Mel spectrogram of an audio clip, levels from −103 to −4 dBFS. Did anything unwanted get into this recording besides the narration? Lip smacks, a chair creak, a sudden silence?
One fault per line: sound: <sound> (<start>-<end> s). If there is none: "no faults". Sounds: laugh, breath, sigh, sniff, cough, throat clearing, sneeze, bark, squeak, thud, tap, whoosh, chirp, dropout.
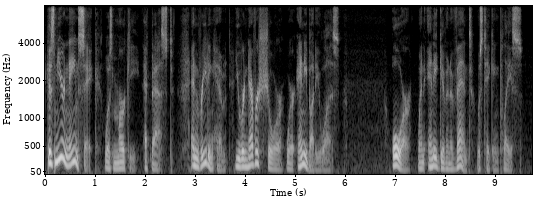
no faults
